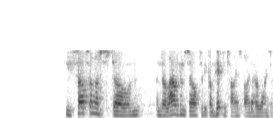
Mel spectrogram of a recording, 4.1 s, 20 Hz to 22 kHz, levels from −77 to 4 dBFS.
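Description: Throughout, the call shows tandem speech coding: it appears to have been decoded and re-encoded across links with different codecs, likely an AMR-NB leg followed by G.726 ADPCM, each coder compounding the last one's errors. The speech sounds rough, muffled and warbly.

From 2.49 s to the end, a time-stretched section appears, likely from software compressing that stretch to fit a length by dropping short pieces while holding pitch. The pace abruptly jumps to about 1.84 times normal, sounding rushed at unchanged pitch.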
